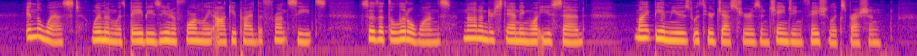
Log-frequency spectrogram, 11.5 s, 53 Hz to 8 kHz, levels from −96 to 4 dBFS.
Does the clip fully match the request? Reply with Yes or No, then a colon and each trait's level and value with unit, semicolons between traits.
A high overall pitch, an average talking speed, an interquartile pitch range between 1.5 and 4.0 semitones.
Yes: high, 210 Hz; average, 160 wpm; narrow, 2.4 semitones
